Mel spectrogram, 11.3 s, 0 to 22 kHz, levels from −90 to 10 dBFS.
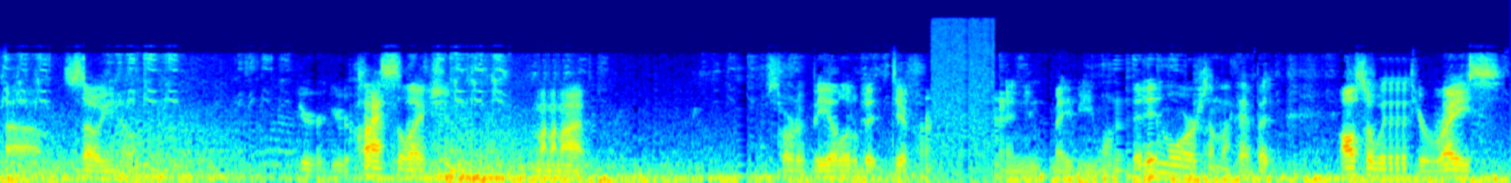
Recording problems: garbled, watery; badly
wind noise on the microphone; occasional gusts; 15 dB below the speech
choppy; very; from 0.5 to 3.5 s, at 6 s and from 7 to 10 s; 18% of the speech affected
audio stuttering; at 4 s and at 10 s
audio cutting out; at 7 s for 0.5 s

